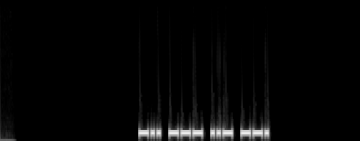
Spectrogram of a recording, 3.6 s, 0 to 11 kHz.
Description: Morse code, heard as a keyed tone, about 40 wpm, 700 Hz. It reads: DOUG
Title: USA Common Names - Max 5 Letters - 40wpm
